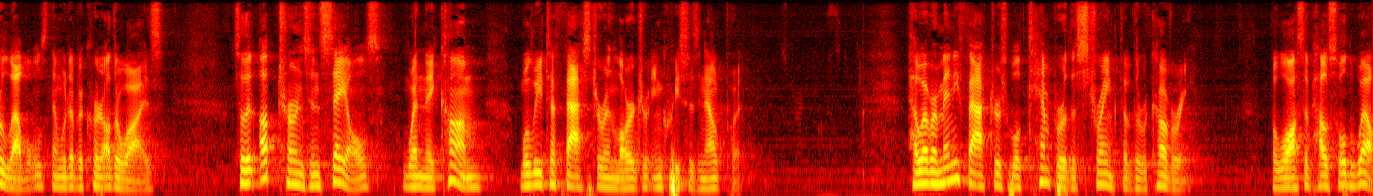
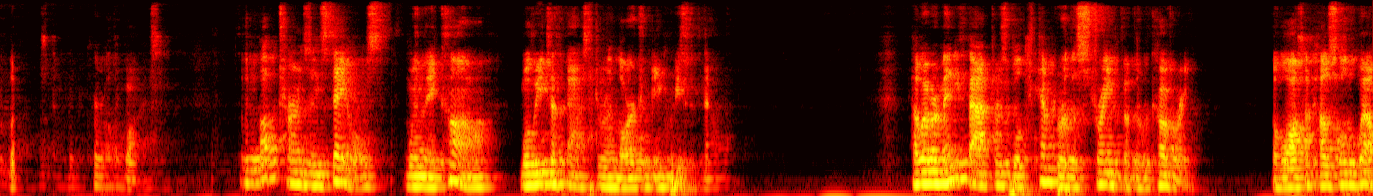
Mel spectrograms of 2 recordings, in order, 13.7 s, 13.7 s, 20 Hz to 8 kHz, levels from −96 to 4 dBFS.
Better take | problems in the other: first | noise reduction (neural mask model DeepFilterNet 3)

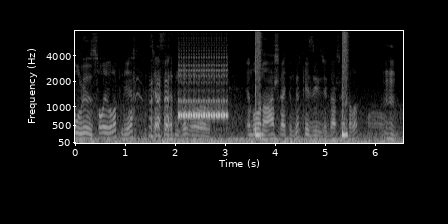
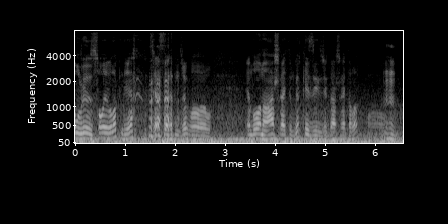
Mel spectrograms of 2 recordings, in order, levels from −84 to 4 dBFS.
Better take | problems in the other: second | background sound (Snare drum + Telephone); 4 dB above the speech

